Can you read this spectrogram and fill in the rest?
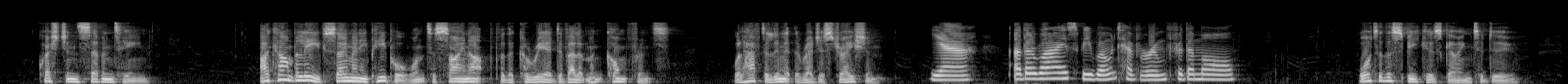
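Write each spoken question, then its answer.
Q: What are the speakers going to do?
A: Limit registration for the conference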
